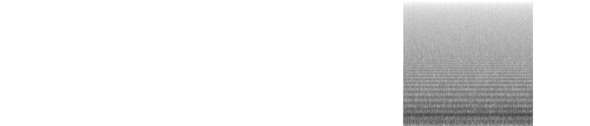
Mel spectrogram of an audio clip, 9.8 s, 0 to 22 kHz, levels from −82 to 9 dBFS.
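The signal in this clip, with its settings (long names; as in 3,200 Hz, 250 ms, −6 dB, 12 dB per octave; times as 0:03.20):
pulse-train model of a four-cylinder engine, steady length 2.15 s, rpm 5,500, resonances 130/320 Hz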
